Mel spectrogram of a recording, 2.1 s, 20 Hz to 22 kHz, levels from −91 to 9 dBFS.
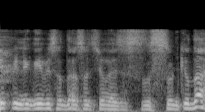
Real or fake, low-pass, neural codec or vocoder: real; 7.2 kHz; none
